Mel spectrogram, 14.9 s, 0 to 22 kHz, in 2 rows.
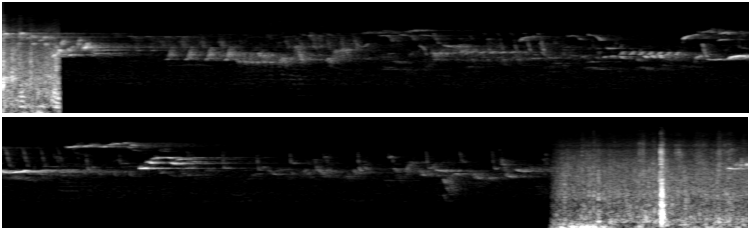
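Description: Forest birds chirping and calling: many short trills and gliding whistles, thin-sounding with the low end cut away. About 13 s in, fuller sound of footsteps on rocks breaks in, with one sharp knock just after, the loudest moment.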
